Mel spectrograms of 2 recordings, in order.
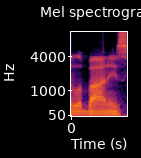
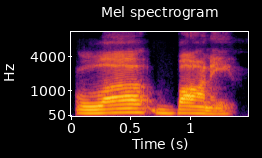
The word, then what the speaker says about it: Labonte: pronounce Bobby and Terry Labonte's last name. It's like La Bonnie. I've heard it Labonte as well.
